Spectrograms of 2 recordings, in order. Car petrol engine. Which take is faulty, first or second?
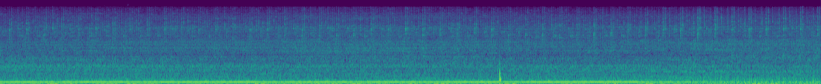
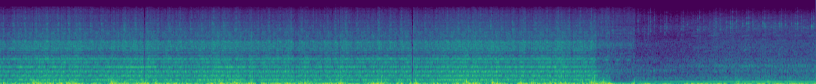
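first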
